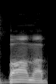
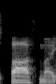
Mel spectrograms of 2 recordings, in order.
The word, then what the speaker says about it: Bavma: I mean, I thought it was Bama, but if you play the game, when they say his name, it's it's BMA. You're supposed to say it with like a V in it.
